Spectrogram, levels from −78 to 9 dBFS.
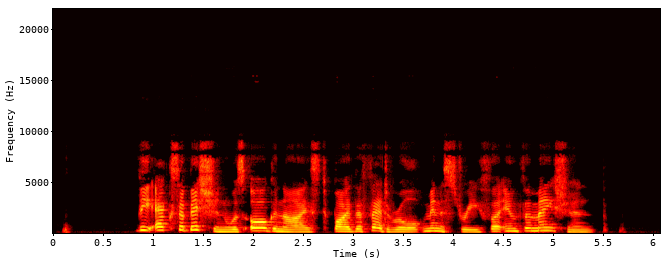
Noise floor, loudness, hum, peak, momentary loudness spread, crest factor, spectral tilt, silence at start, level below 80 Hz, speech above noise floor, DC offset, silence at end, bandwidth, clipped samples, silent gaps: -70 dBFS; -18 LUFS; none; -2 dBFS; 11 LU; 18 dB; -4 dB/octave; 0.1 s; -62 dBFS; 52 dB; under 0.1%; 0.7 s; 9.6 kHz; under 0.1%; none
